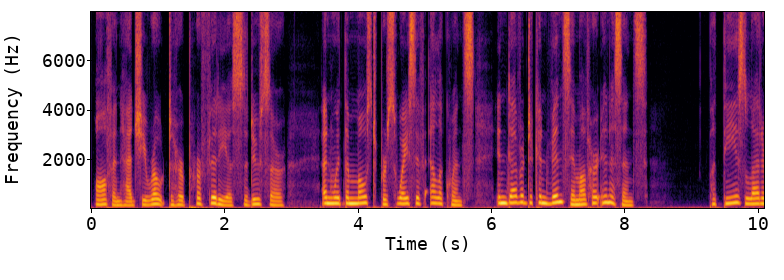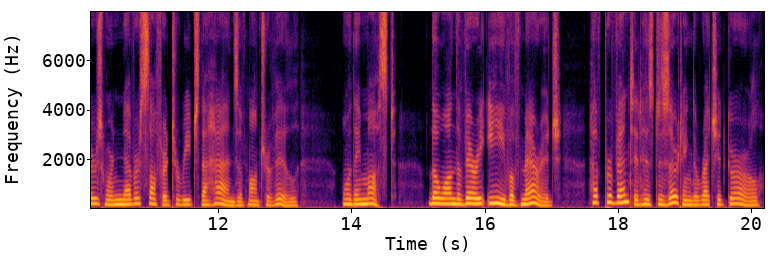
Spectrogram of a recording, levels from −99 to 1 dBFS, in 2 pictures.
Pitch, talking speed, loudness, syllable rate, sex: 195 Hz, 150 wpm, -17 LUFS, 5.3 syllables/s, female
